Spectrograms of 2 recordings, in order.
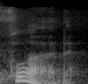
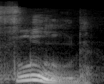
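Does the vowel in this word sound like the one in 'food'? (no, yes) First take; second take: no; yes. First: The vowel does not sound like in food. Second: The vowel sounds like the vowel in food. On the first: The speaker calls it right. "We say flood" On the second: The speaker calls it wrong. "Don't confuse it with food, ... But you insert an L, we don't say flood"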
